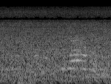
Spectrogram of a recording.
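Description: A natural mountain waterfall gives a steady, dense rush of falling water, continuous and fairly close, with no other clear sounds.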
